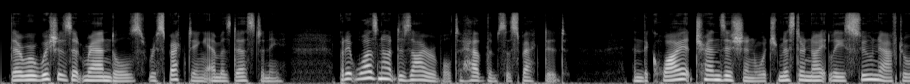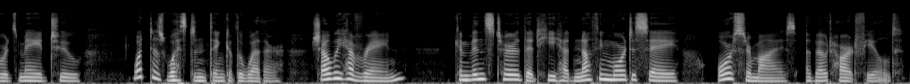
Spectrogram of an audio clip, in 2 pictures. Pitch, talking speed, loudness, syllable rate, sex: 185 Hz, 170 wpm, -18 LUFS, 5.3 syllables/s, female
